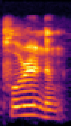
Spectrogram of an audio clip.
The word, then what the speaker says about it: 불능: 자, 여기서는 부지, 여기서는 불능. 똑같은 한자인데 달리 읽었어요.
